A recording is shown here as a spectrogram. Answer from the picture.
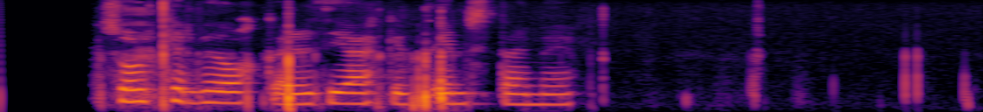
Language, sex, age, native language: Icelandic, female, 18-19, Icelandic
